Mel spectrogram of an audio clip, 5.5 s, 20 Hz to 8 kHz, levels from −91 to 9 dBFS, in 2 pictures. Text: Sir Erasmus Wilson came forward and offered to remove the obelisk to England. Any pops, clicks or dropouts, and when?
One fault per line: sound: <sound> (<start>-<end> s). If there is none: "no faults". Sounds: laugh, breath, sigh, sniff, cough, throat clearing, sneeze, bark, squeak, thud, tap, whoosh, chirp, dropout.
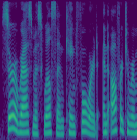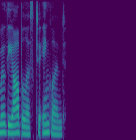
no faults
